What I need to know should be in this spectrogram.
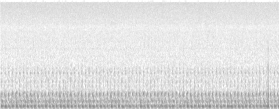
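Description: Idle has a lumpy, uneven pulse about twice a second over a low drone, with a faint clatter; rough idle, cause unknown.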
